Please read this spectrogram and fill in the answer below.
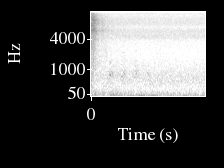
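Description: The fading tail of a 3-wood striking a golf ball at the very start, then only a faint low background rumble.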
